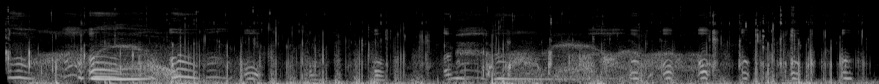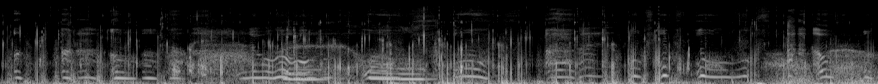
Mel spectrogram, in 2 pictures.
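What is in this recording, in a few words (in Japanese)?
オホ喘ぎ SE無＋ぐぽぐぽW耳舐め; 3WAYループ; おまけループ（オナサポ）; 由紀＆華恋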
